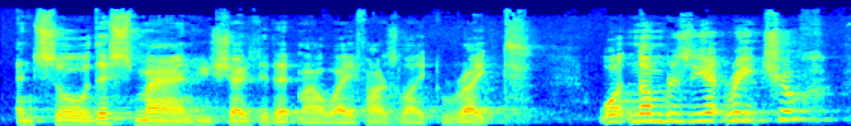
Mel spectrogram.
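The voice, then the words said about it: Scottish accent. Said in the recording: “I am Scottish. ... this accent ... Scottish accent's beautiful when it's annoyed”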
